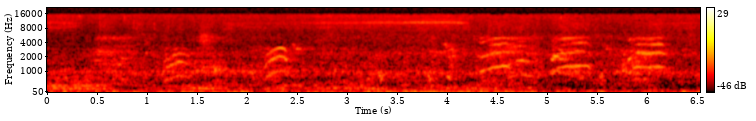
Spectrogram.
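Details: Meerkat mother with her six-week-old babies; the babies give short, arched, chirping calls in quick bursts over a steady low rumble.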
